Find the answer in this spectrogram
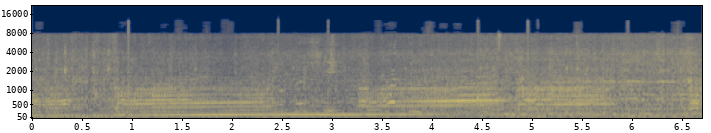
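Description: MG F's four-cylinder engine accelerating hard, heard from inside the cabin on a rally stage: the pitch climbs steadily, then drops back at an upshift about two and a half seconds in and again at about four and a half seconds.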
